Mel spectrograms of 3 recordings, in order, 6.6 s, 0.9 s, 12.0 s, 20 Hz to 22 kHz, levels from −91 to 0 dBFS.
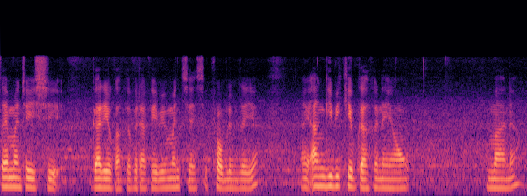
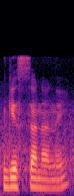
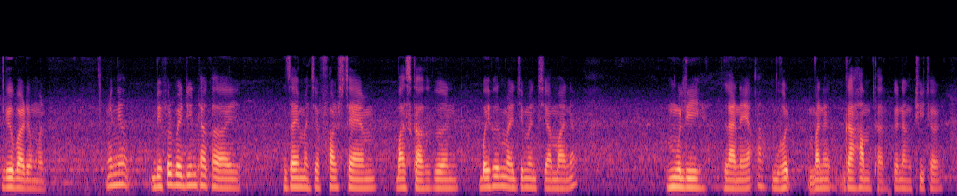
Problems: none marked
